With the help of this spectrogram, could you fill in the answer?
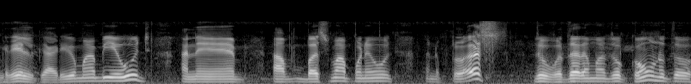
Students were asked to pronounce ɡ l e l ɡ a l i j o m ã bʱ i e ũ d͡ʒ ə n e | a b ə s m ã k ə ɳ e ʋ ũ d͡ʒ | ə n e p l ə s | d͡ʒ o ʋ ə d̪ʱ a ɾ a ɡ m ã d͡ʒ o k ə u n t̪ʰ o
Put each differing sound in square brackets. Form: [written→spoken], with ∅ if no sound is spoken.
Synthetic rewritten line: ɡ [l→ɾ] e l ɡ a [l→ɽ] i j o m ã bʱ i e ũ d͡ʒ ə n e | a b ə s m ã [k→p] ə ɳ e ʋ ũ d͡ʒ | ə n e p l ə s | d͡ʒ o ʋ ə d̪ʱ a ɾ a [ɡ→∅] m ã d͡ʒ o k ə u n [t̪ʰ→t̪] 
